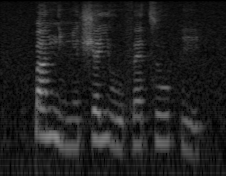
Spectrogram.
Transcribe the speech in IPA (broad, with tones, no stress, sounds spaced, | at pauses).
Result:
k͡p a˦ ŋ ɪ˨ ɲ ĩ˨ ʃ ɛ˦ j uː˨ f ɛ˦ t͡s uː˦ p i˨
